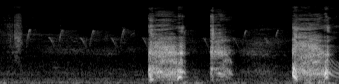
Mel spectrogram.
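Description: Three harsh, close coughs in a row from a lingering cough, the last two spaced apart, on a rooftop in the morning with faint bird chirps in the quiet background.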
